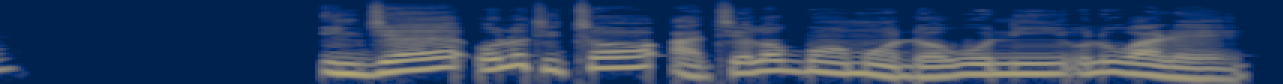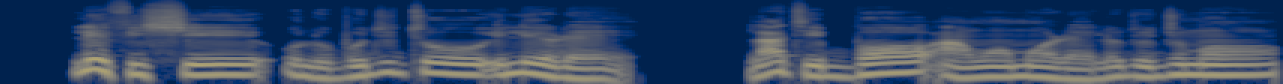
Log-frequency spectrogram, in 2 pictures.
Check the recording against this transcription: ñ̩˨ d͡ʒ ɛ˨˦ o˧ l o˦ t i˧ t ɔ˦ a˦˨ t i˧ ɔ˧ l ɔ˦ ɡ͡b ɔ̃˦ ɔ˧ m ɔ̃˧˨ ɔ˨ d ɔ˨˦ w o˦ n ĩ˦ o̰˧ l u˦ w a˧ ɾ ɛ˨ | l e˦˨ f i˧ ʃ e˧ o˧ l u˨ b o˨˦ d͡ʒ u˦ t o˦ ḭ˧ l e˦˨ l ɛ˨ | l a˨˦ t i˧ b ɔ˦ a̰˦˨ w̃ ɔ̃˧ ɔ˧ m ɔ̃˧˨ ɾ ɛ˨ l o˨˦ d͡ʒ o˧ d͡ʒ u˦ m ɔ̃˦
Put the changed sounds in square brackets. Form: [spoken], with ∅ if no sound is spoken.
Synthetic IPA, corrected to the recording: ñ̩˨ d͡ʒ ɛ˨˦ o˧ l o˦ t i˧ t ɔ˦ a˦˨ t i˧ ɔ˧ l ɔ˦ ɡ͡b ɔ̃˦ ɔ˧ m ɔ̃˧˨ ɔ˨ d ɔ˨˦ w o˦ n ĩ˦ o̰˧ l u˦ w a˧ ɾ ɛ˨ | l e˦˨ f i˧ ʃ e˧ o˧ l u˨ b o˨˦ d͡ʒ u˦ t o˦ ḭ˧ l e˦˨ [ɾ] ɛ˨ | l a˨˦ t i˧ b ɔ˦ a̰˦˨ w̃ ɔ̃˧ ɔ˧ m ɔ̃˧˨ ɾ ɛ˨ l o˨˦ d͡ʒ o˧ d͡ʒ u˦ m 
